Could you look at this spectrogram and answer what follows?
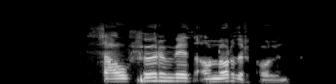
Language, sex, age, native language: Icelandic, male, 20-29, Icelandic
